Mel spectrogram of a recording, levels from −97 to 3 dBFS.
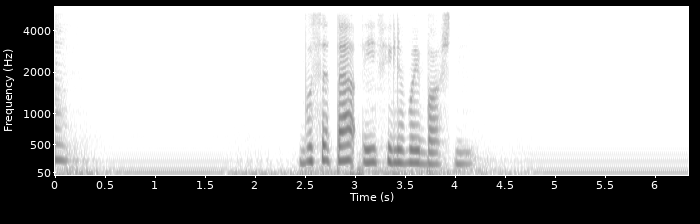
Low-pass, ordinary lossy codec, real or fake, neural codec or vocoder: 5.4 kHz; none; fake; codec, 16 kHz, about 1 kbps, DyCAST, with the encoder's durations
